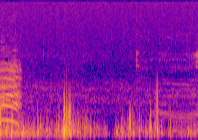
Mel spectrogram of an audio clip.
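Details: Cows on the Ring of Kerry, Ireland, giving low, gravelly moos in short bursts, with a brief higher harmonic tone at the start and scattered clicks through the clip.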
